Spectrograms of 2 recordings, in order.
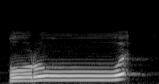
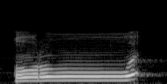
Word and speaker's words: قروء: لا تقول يا هدى، لا تقولي قروء، لا تنطقي الهمزة مرتين، قروء فقط، أقفل الوترين الصوتيين. – ثلاثة قروء. – لا أنت تنطقين الهمزة مرتين، فقط أقفل الوترين الصوتيين مرة واحدة تخرج الهمزة، هكذا قروء وفقط.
